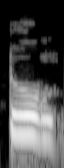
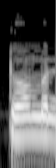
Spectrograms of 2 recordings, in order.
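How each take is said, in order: First: The vowel is a long 'oo' with silent 'b'. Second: The vowel is a short 'o' with 'b' sounded. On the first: The speaker calls it right. "जो pronunciation सही होता है वो टूम होता है" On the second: The speaker calls it wrong. "Pronunciation बिल्कुल गलत है, T ओ M बी टॉम्ब नहीं होता"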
